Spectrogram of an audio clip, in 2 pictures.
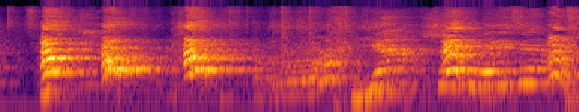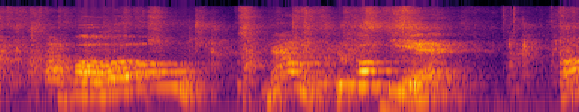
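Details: Two Cavalier King Charles Spaniels, eating treats from a new bag of sweets, give eager, wavering whines and short yips while a person talks.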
